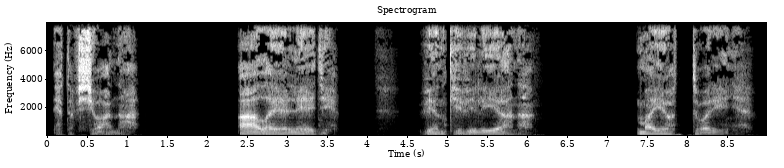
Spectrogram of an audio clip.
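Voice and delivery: low, slow, quiet vampire; exhausted vampire forcing out words; weary vampire voice. Acted. Wounded vampire speaking.

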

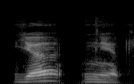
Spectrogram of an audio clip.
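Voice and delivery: ordinary delivery

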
